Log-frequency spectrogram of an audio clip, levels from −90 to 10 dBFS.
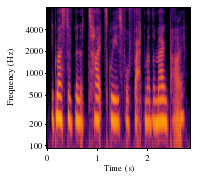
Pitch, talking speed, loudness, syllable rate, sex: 220 Hz, 230 wpm, -19 LUFS, 5.4 syllables/s, female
